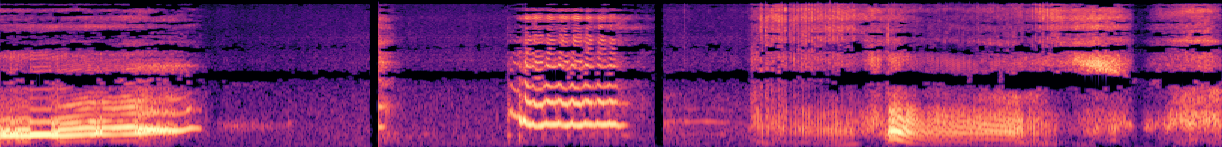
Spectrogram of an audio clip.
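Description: A person's voice making monster roars and screeches for toy kaiju: a rising cry in the first second, a higher shriek about three and a half seconds in, then a rougher, wavering cry from about five seconds on.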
